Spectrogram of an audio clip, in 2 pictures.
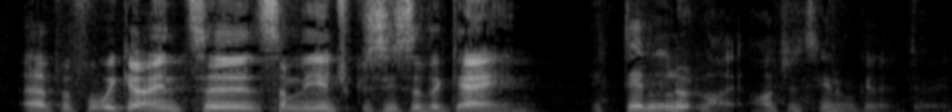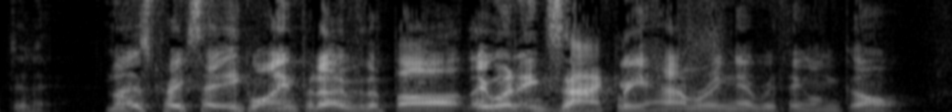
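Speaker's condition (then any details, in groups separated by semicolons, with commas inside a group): No condition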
